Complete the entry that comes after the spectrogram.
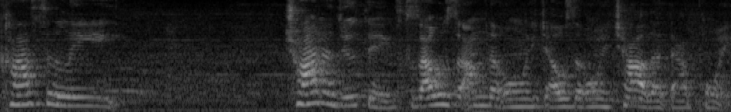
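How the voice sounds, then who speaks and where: Noticeable background noise is present. The pitch moves with ordinary variation. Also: woman. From Dominican Republic. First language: Spanish. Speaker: immigrant. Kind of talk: interview answer. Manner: casual, hesitant.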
